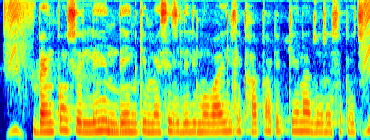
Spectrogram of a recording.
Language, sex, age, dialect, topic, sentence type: Maithili, male, 18-24, Angika, banking, question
